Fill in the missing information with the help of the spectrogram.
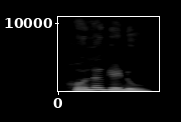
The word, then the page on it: ಹೊಲಗೆಡು: holageḍu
